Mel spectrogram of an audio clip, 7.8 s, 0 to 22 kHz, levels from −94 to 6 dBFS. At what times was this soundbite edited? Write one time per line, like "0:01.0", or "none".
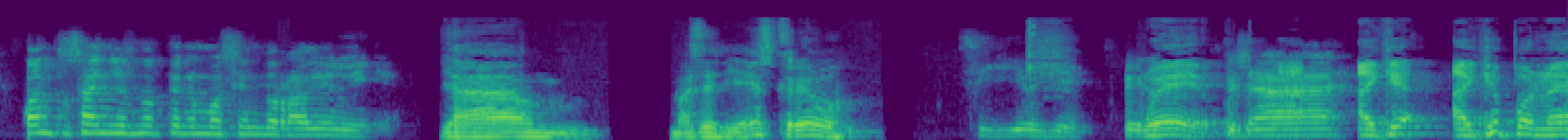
0:02.1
